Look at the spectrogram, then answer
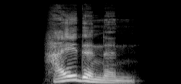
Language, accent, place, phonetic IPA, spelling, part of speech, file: German, Germany, Berlin, [ˈhaɪ̯dɪnən], Heidinnen, noun, De-Heidinnen.ogg
- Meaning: plural of Heidin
